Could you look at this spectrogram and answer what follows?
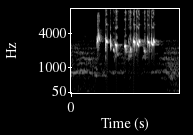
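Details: Bulbul singing with a clean, natural voice: a lively string of roughly a dozen sharp chirped and slurred notes packed into just over a second, framed by soft background droning.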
